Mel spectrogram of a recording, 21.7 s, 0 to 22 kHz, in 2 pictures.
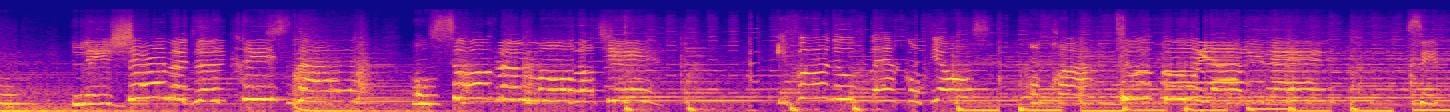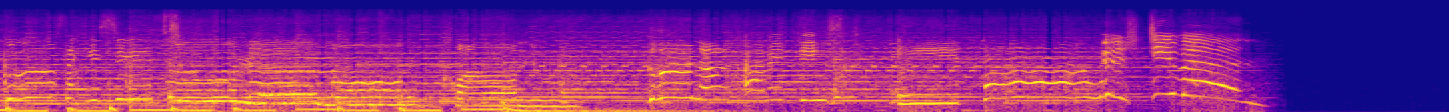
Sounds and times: Music: 0:00.0 - 0:20.5
Speech: 0:19.1 - 0:20.4.

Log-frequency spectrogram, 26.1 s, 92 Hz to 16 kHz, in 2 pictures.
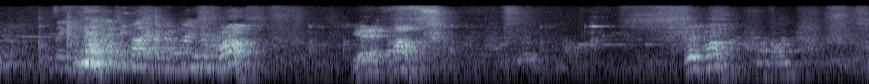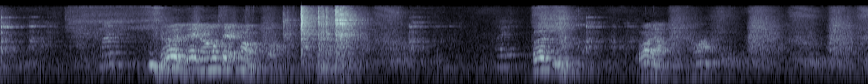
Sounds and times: Male speech, man speaking: 0:05.3 - 0:06.4, 0:10.3 - 0:11.9, 0:15.3 - 0:17.2, 0:22.6 - 0:23.8.

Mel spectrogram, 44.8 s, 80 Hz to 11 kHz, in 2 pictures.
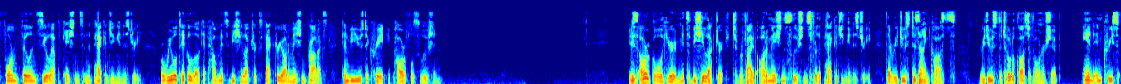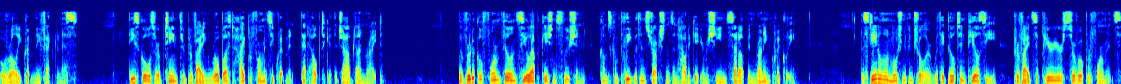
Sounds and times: Speech: 0:00.0 - 0:08.9, 0:12.6 - 0:24.0, 0:25.0 - 0:30.2, 0:31.6 - 0:38.4, 0:39.5 - 0:44.8.

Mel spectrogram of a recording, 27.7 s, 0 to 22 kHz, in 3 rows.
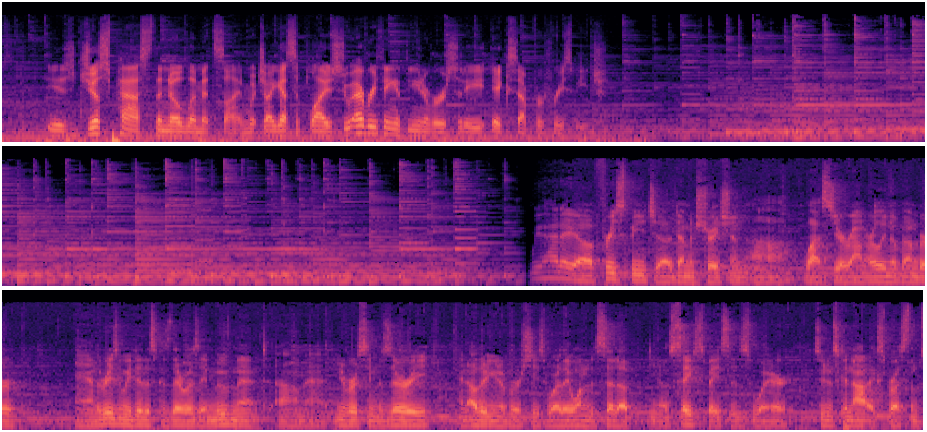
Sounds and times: Narration, monologue: 0:00.0 - 0:06.9, 0:14.4 - 0:27.6
Music: 0:00.0 - 0:27.6
Male speech, man speaking: 0:00.5 - 0:06.1, 0:14.5 - 0:18.6, 0:19.2 - 0:27.6.

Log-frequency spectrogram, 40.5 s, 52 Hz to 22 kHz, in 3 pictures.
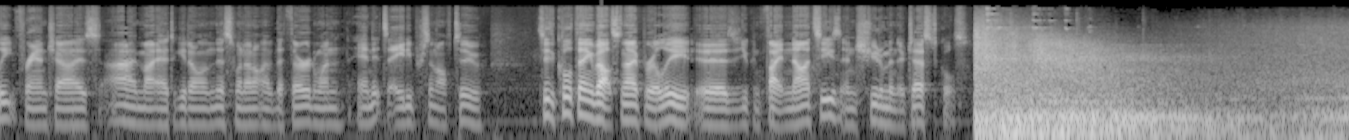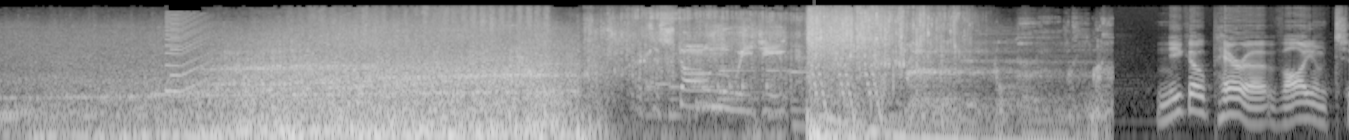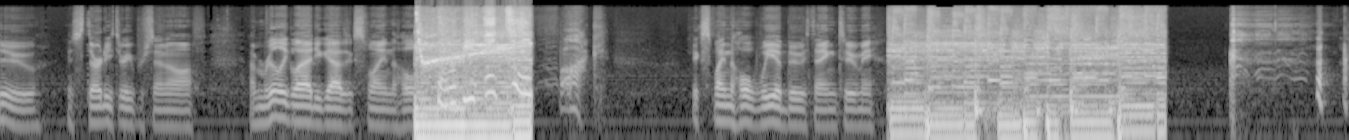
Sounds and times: Speech: 0:00.0 - 0:09.8, 0:20.0 - 0:21.5, 0:25.1 - 0:33.1, 0:33.9 - 0:35.8.

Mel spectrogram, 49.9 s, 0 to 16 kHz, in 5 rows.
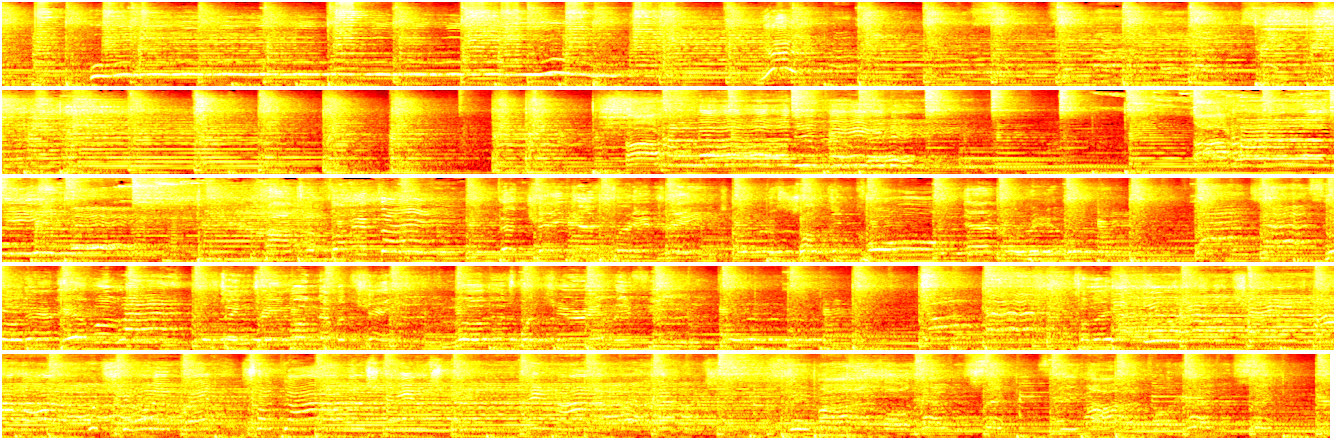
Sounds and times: Gospel music: 0:00.0 - 0:49.9
Soul music: 0:00.0 - 0:49.9.

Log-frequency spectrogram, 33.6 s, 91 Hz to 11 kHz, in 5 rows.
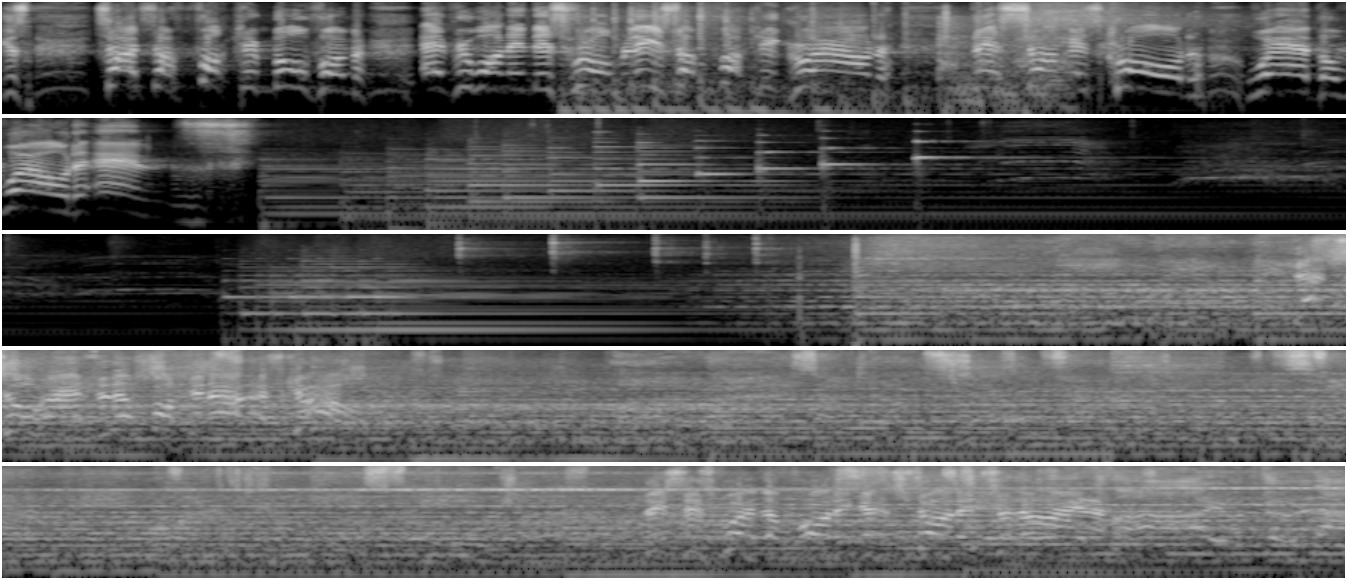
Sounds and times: Singing: 0:17.6 - 0:33.5.

